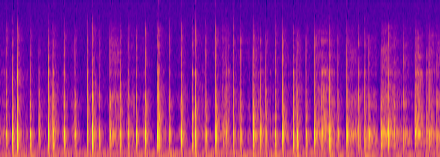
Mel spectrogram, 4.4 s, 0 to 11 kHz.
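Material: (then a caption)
Cardboard. Fast tapping on a cardboard box with a faux wood finish: a rapid run of short, dry taps with a hollow tone around 530 Hz. The taps land unevenly in quick bursts, and each dies away almost instantly.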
